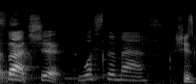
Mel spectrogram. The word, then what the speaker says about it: Worcester: Come Pronounce on. that shit. Worcester, Mass.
